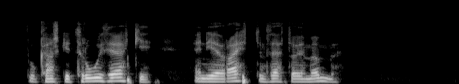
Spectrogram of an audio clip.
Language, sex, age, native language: Icelandic, male, 40-49, Icelandic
